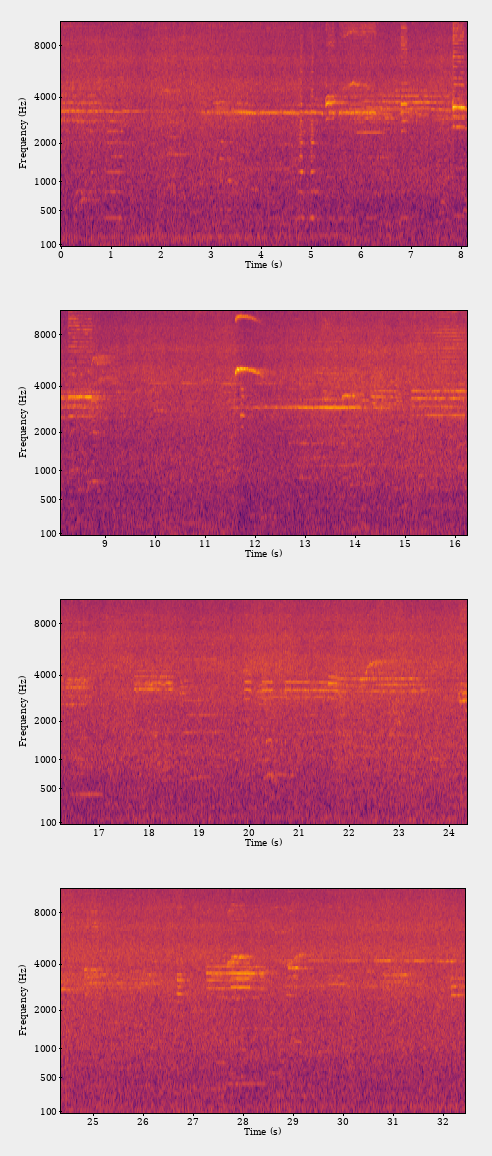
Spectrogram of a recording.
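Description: Dense, slow-moving city traffic on a wet road, a steady mix of engines and tyre noise from cars, auto rickshaws and scooters. Frequent short horn toots are scattered throughout, and brief sharp knocks come about eight and twelve seconds in.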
